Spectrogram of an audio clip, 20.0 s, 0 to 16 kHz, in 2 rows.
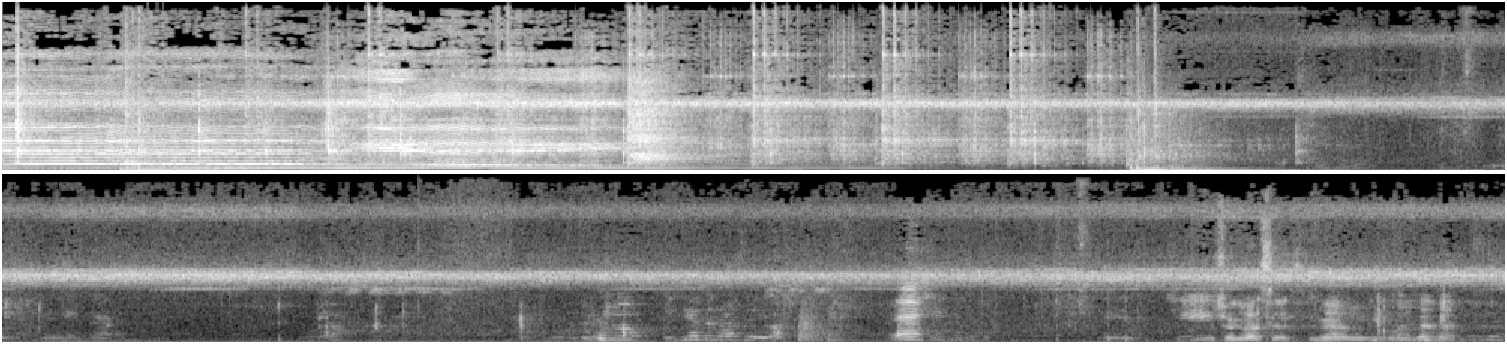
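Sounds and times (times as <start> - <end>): music: 0.0 - 8.2
insects chirring: 0.0 - 20.0
deep low boom: 0.8 - 1.8.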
